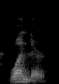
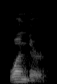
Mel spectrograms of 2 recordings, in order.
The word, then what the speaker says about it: wonder: This one is a very small vowel, wonder, wonder, wonder. You don't move your mouth much, wonder.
